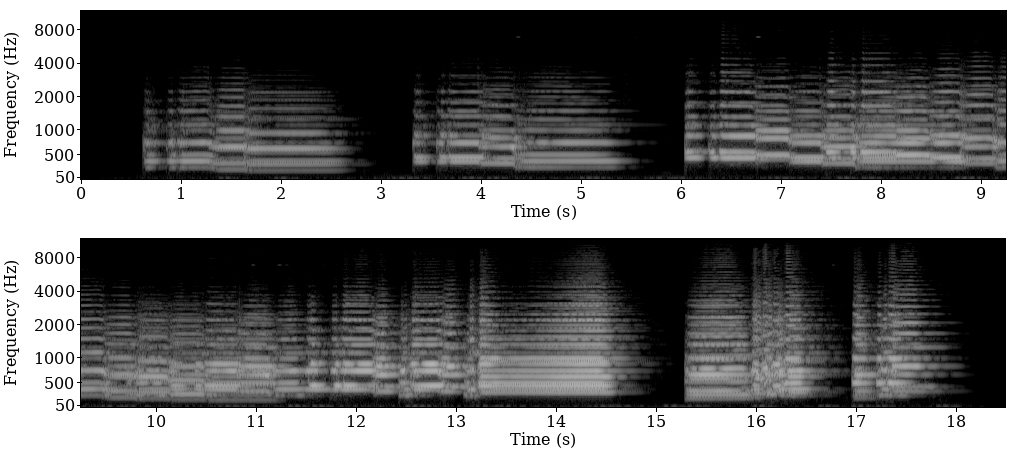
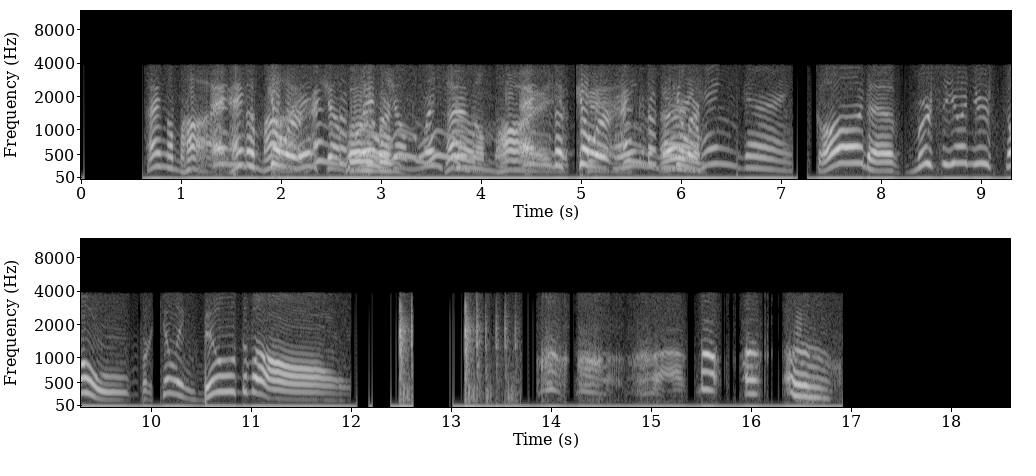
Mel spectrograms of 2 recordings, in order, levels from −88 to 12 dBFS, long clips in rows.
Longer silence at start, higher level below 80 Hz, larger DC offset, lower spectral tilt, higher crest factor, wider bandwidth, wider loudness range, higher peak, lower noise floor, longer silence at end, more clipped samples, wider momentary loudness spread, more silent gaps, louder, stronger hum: first, 0.65 s vs 0 s; second, -84 dBFS vs -52 dBFS; second, under 0.1% vs 3%; second, -4.5 dB/octave vs -9.5 dB/octave; about the same, 20 dB vs 16 dB; first, 9.8 kHz vs 4 kHz; about the same, 12 LU vs 10 LU; second, -6 dBFS vs -2 dBFS; second, -73 dBFS vs under -90 dBFS; second, 0.65 s vs 1.65 s; neither; about the same, 15 LU vs 17 LU; second, none vs 0.04-0.62 s, 7.17-7.27 s, 12.06-12.40 s, 12.62-12.99 s; second, -26 LUFS vs -18 LUFS; neither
